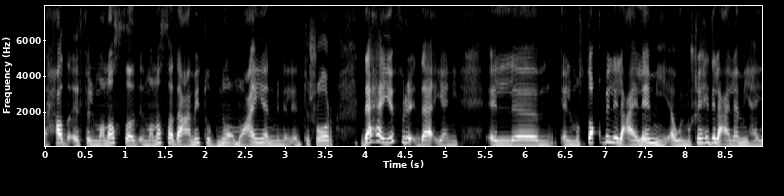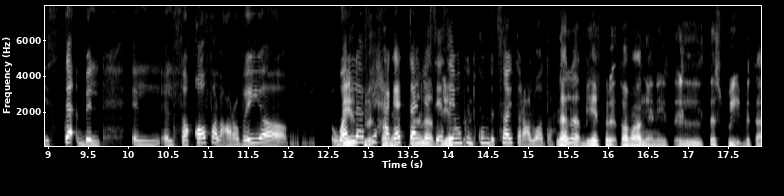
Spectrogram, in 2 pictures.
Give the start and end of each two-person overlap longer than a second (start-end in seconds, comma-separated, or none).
12.6-14.3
